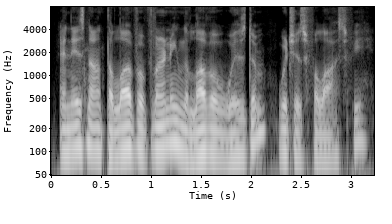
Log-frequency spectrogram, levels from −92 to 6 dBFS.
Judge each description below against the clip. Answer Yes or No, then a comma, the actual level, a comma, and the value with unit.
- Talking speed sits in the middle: No, fast, 260 wpm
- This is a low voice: Yes, low, 100 Hz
